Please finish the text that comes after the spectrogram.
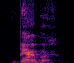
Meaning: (noun) Berber, Berber person; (proper noun) Berber, Berber languages
- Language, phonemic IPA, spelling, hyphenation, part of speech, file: Dutch, /ˈbɛr.bər/, Berber, Ber‧ber, noun / proper noun, Nl-Berber.ogg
